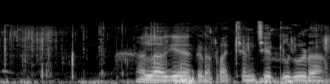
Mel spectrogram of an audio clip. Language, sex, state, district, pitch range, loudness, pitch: Telugu, male, Andhra Pradesh, Sri Satya Sai, 90-95 Hz, -18 LUFS, 95 Hz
